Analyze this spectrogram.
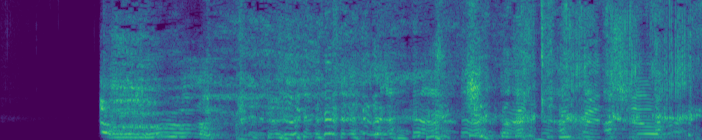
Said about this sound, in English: Yo, you know those coughs that just take over your body, nigga? You can't fucking not put your tongue up. It's like a horse cough, bro.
